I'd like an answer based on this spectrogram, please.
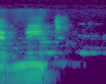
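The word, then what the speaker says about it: admit: যেমন দেখো এখানে এখানে যে এক্সাম্পলটা আছে, ধরো আমরা আমরা এটাকে বলি কি কন্ট্রোল, আমরা বলি কি অ্যাডমিট, আমরা বলি কি বিগিন, আমরা বলি কি কমিট। আমাদের উচ্চারণ দেখো, আমাদের উচ্চারণ প্লেন, আমরা ম্যাক্সিমাম সময়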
